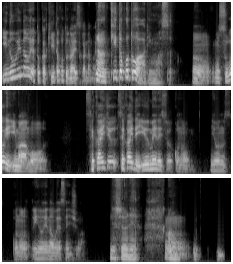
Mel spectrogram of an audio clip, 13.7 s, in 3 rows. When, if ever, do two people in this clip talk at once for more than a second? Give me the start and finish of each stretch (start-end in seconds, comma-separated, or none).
none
